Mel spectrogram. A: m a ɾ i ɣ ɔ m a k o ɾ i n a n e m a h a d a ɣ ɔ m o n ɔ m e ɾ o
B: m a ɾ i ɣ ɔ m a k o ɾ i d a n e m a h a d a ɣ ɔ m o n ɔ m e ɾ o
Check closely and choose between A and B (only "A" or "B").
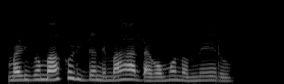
B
